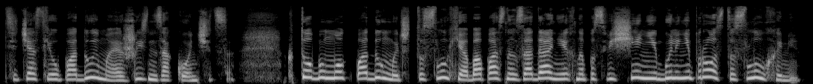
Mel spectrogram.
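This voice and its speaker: A woman with a fairly high voice narrates a first-person fantasy audiobook, expressive and emotional. The close studio mic gives a dry sound with no room around it. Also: normal speed, no room sound.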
